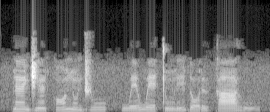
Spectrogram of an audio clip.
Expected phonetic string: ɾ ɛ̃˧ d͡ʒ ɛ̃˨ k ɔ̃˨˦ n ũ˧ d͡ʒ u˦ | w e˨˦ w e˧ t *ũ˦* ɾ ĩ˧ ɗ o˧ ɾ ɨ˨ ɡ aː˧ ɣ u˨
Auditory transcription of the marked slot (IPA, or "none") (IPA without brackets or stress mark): ũ˨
